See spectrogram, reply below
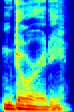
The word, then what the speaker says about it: Dougherty: How do I say his last name? Dougherty. Doherty. Doherty. There we go.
